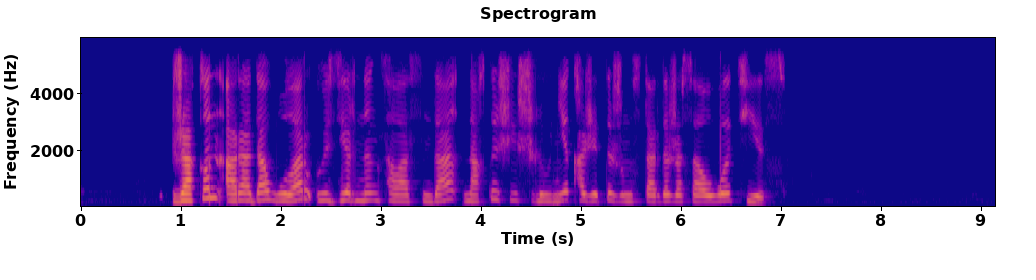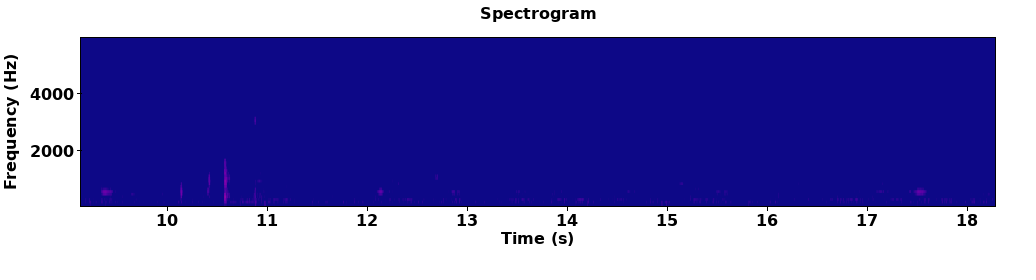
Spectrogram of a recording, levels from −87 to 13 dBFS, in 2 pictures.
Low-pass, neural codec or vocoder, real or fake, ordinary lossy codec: 5.4 kHz; none; real; none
